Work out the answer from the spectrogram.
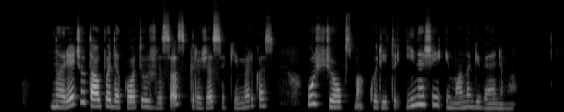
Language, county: Lithuanian, Vilnius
